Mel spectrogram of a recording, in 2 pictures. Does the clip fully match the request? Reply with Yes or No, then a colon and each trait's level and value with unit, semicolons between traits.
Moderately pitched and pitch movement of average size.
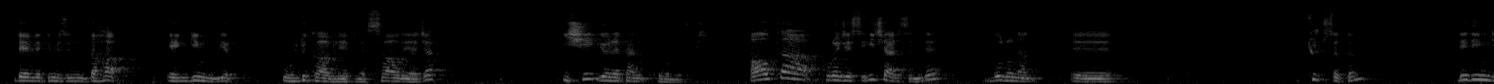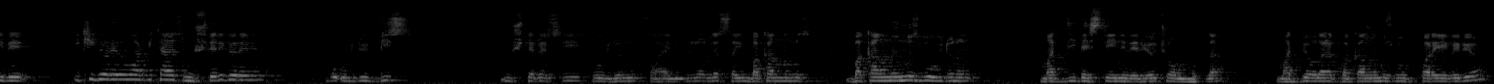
Yes: medium, 155 Hz; average, 4.2 semitones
